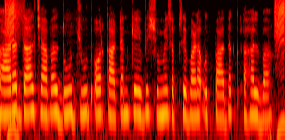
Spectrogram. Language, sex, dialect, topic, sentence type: Bhojpuri, female, Western, agriculture, statement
